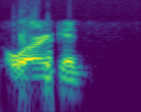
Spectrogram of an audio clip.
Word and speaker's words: Oregon: We say Oregon. – Yeah. – You know, like you're playing the organ. It's the same thing. It's not three syllables.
